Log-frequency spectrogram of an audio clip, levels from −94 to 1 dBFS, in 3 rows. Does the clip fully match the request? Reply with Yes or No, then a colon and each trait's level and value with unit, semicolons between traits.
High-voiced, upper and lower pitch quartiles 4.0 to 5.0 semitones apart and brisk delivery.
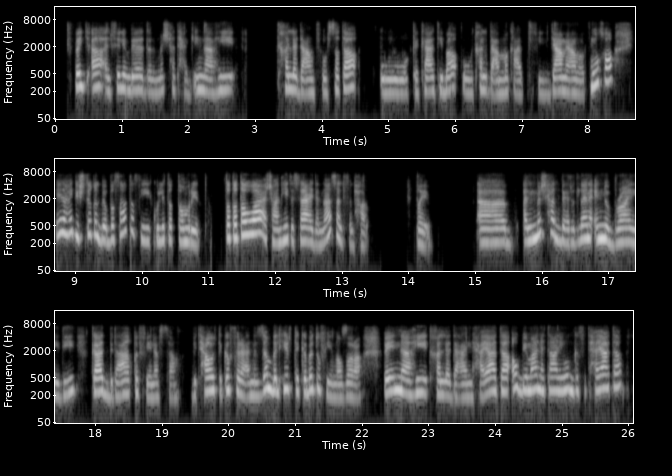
Yes: high, 225 Hz; average, 4.7 semitones; fast, 145 wpm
